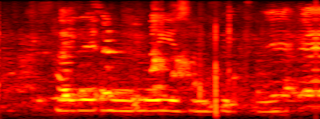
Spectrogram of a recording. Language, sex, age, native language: Icelandic, female, 10, Icelandic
